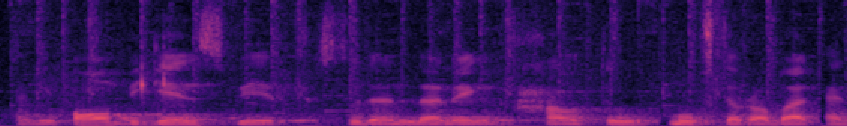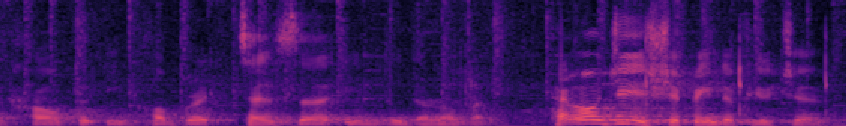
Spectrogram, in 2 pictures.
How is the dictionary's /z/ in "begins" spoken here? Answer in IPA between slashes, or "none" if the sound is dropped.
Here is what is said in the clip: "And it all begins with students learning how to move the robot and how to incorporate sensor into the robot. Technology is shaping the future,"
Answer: /s/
